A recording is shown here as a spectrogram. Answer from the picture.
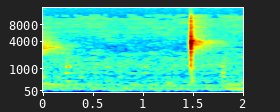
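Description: Near silence: faint room tone, broken by a single short click about one and a half seconds in.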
